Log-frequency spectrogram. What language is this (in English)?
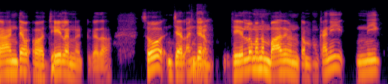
Telugu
